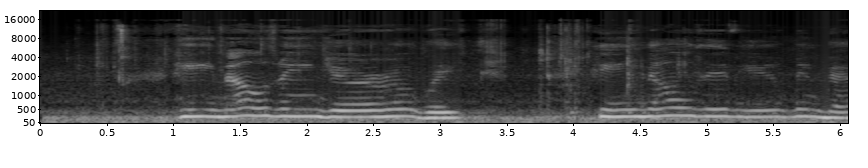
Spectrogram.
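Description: A young woman sings softly close by.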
